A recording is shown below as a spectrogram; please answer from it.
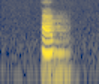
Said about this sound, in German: Das ist das Geräusch eines Nashornbabys. Das hört sich an wie ein kleiner piepsender Vogel.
